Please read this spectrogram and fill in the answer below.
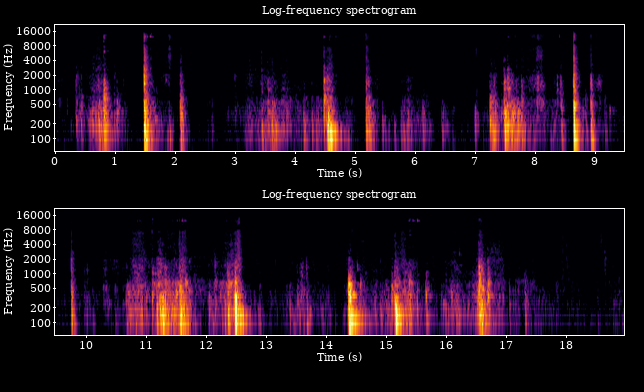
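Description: A waxed-canvas and leather backpack being handled and turned over on a wooden surface: bursts of stiff canvas rustling every second or two, with several sharp knocks.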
